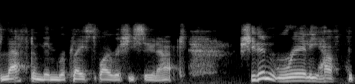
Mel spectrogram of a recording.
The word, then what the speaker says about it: Rishi Sunak: Is it Rishi Sunak? Is that correct? – Yeah, Rishi Sunak, yeah.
